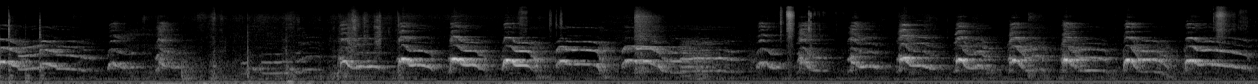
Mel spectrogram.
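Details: Shiba Inu voicing repeated high, falling whines and yips, roughly two per second in uneven runs, over a constant low electrical hum indoors.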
